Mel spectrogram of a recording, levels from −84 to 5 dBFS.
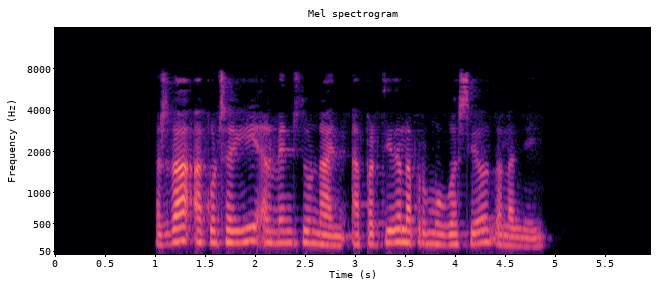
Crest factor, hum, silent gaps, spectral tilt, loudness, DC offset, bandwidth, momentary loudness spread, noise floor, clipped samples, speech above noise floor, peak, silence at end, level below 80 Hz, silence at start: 20 dB; none; none; -5.5 dB/octave; -22 LUFS; under 0.1%; 8.2 kHz; 10 LU; under -90 dBFS; under 0.1%; over 69 dB; -2 dBFS; 1.05 s; -62 dBFS; 1 s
